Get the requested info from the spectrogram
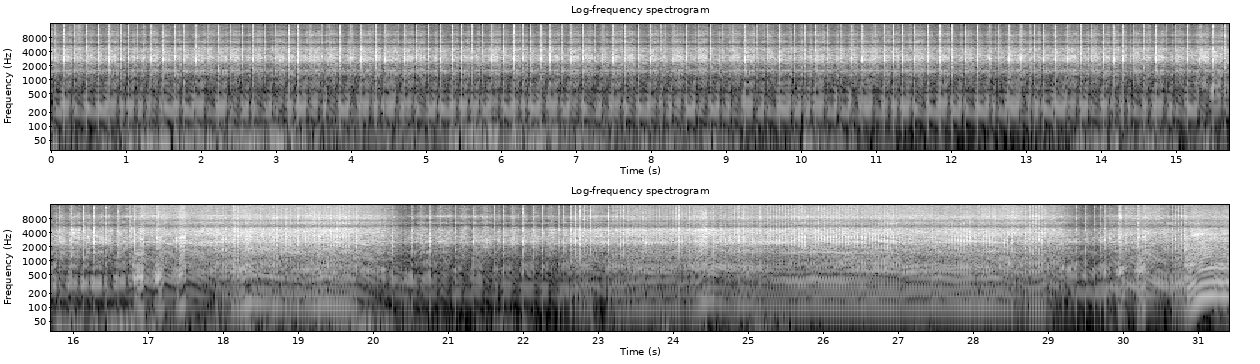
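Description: Two-stroke Stihl chainsaw idling steadily for about the first half, then revved up and down several times from about halfway, rising toward full throttle at the very end as it is brought to the trunk to cut.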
